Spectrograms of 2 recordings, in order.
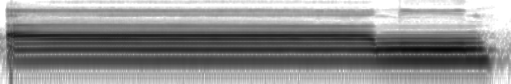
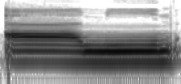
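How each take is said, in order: First: The first vowel is held for six counts. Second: The first vowel is held for two counts. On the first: "A-nya a-nya enam" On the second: "a-nya dua harakat"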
